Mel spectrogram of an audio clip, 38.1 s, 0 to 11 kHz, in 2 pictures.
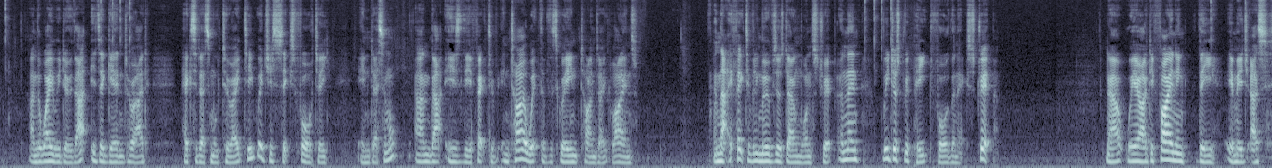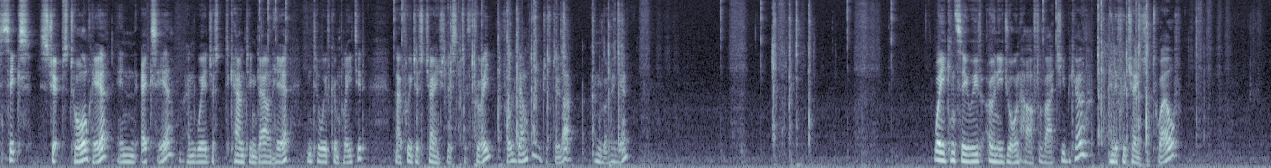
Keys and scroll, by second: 26.1 Left, 26.6 shift+3, 27.2 F6, 28.1 Return, 30.9 Return, 35.2-36.0 typing, 36.1 Return.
